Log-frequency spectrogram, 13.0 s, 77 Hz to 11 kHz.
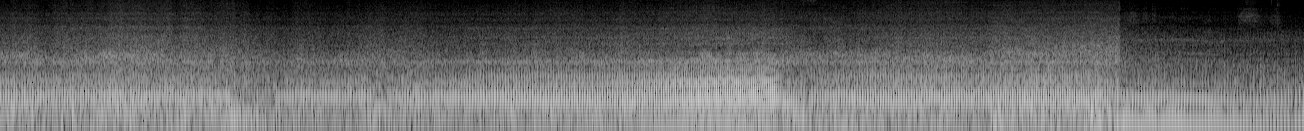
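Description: Dirt bikes, a Suzuki DRZ400E or KTM 450, ride an unpaved country road near Nabiac, the engine droning steadily and loudly throughout with a rising rev in the middle and a brief throttle dip.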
